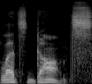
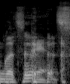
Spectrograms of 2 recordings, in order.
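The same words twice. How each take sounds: First: Dance is said with an odd, affected pronunciation. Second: Dance is said with an ordinary pronunciation. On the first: The speaker calls it wrong. "not called Let's Dance" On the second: The speaker calls it right. "It's fucking Let's Dance"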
